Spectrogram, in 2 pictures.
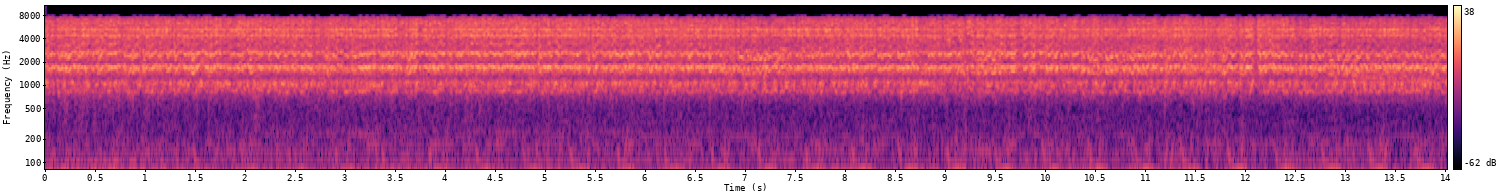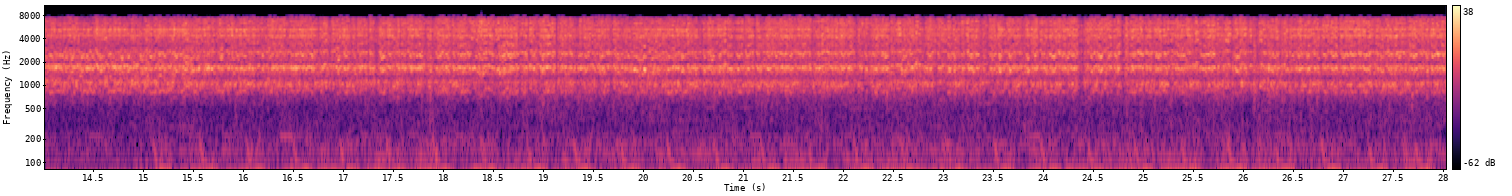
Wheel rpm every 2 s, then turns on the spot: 220, 230, 230, 230, 230, 220, 210, 200, 230, 220, 230, 230, 240, 230.
none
